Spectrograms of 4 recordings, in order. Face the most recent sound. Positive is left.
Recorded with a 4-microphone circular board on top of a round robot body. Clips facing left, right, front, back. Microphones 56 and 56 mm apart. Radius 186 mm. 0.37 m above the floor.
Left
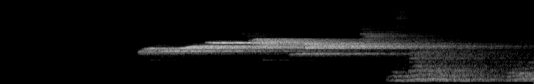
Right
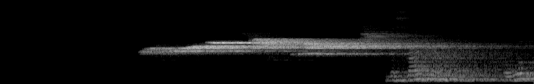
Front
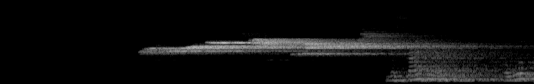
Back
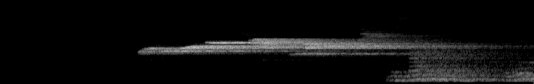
turn(degrees=-55)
